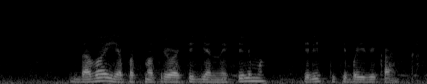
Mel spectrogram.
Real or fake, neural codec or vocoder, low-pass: real; none; 7.2 kHz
